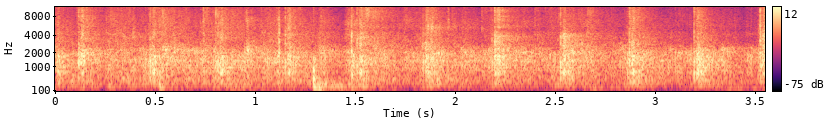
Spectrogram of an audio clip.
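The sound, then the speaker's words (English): Audience applause welcoming a speaker to the stage: dense, steady clapping that holds at an even level throughout, with no voices over it. “So with that, I just would like to ask you to give a hand for our friend Bill Ayers, and then we'll begin the show.”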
